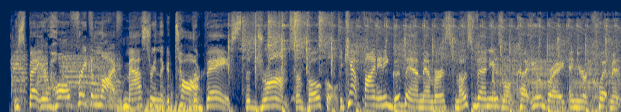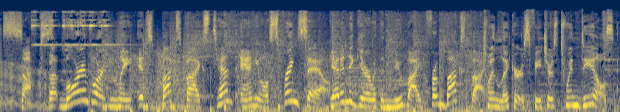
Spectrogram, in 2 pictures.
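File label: young, radio commercial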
